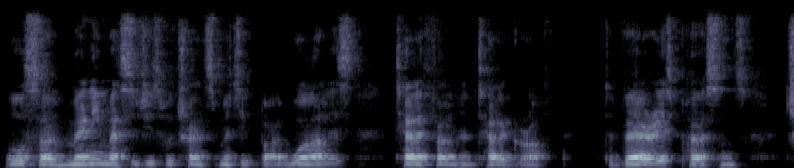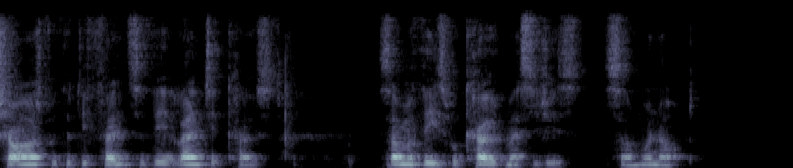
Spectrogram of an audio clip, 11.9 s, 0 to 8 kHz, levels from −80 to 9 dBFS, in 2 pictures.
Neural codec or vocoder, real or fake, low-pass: none; real; 7.2 kHz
